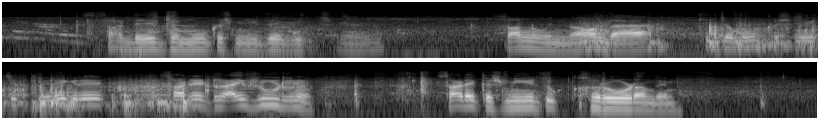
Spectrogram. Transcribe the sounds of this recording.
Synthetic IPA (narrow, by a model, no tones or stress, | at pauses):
saːɖeːd͡ʒəmːuːkəʃmiːɾd̪eːʋɪt͡ʃ | saːnũːɪnːaːõːnd̪aːɛkɪd͡ʒəmːũːkəʃmiːɾt͡ʃəkɪɾeːkɪɾeːsaːɖeːɖɾaːiʋɾuːʈn | saːɖeːkəʃmiːɾt̪ũːkʰəɾoːɽãːnd̪eːn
